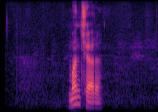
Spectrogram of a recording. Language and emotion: Russian, neutral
